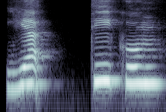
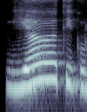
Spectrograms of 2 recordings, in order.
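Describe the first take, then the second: First: The first vowel is cut short with a stop. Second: The first vowel is drawn out long. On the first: The speaker calls it right. "उस पे आवाज और सांस रुक जाते हैं, ... इस तरह ये पढ़ा जाएगा" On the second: The speaker calls it wrong. "यातिकुम नहीं पढ़ना इसे"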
